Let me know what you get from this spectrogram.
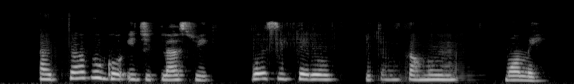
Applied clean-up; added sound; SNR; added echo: neural mask model DeepFilterNet 3.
